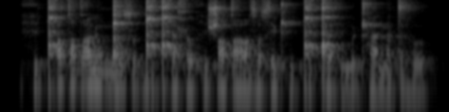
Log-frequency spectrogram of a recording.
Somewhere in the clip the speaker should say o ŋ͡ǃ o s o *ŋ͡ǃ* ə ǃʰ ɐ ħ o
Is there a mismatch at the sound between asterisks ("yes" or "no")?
yes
